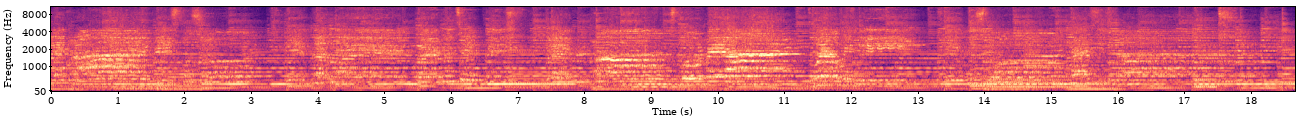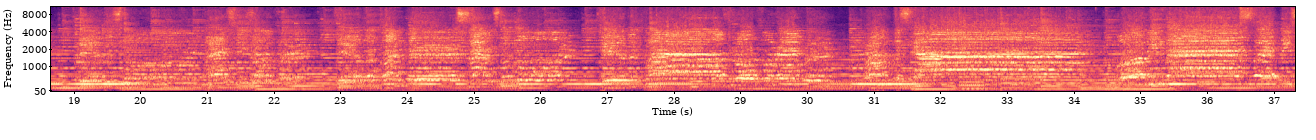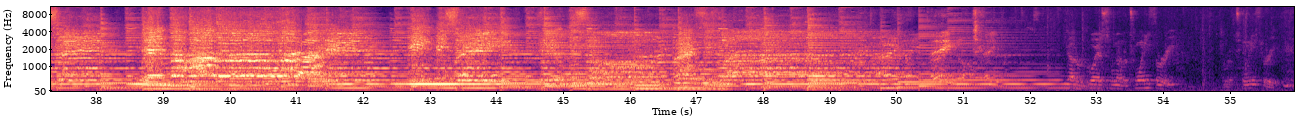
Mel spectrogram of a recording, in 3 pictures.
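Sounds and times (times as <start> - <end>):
choir singing a hymn: 0.0 - 52.7
instrumental accompaniment: 0.0 - 55.1.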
